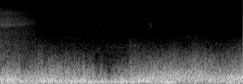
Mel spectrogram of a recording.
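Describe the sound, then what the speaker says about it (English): A big gust of wind sweeps across an outdoor boys' soccer field, a loud, close roaring buffet against the microphone lasting a couple of seconds. "Big gust of wind."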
